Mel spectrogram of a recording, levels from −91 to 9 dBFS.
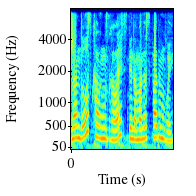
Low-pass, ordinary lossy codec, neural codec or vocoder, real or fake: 7.2 kHz; none; none; real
